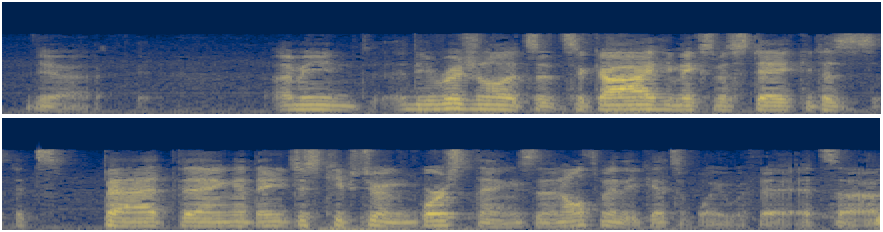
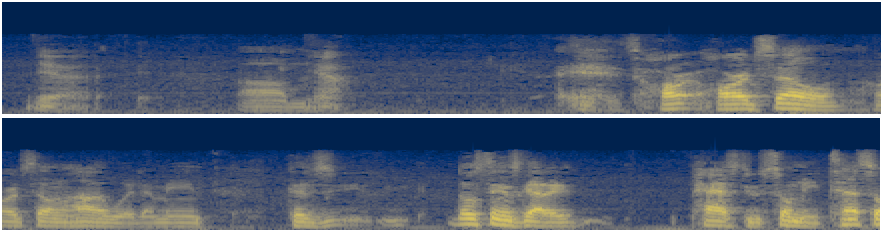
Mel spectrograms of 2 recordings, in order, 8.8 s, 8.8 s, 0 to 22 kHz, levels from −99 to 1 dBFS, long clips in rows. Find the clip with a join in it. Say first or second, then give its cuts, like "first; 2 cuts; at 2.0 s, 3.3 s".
second; 1 cut; at 1.2 s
